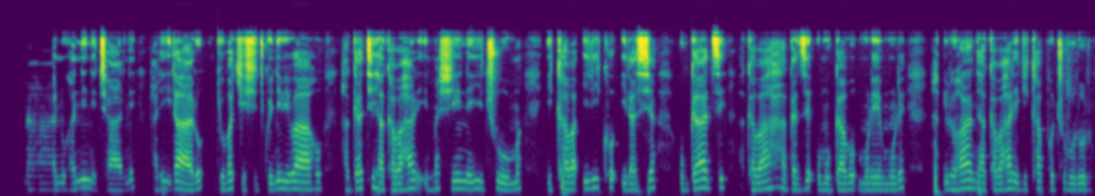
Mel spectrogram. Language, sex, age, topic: Rundi, male, 18-24, agriculture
